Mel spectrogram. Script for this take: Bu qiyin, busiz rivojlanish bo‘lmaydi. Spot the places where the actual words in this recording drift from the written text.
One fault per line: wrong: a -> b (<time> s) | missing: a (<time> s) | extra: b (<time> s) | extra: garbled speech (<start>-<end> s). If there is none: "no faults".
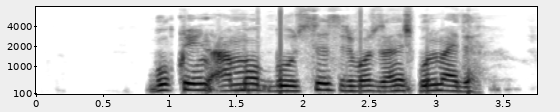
extra: ammo (1.4 s)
